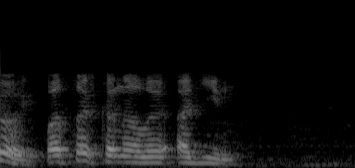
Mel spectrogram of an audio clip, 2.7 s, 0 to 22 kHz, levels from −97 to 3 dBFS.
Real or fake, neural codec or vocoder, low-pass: real; none; 3.6 kHz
